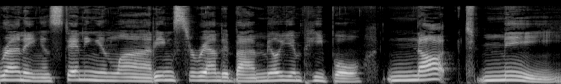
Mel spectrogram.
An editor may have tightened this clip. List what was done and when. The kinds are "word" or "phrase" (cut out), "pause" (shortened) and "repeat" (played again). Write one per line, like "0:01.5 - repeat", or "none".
0:01.5 - word
0:03.8 - pause

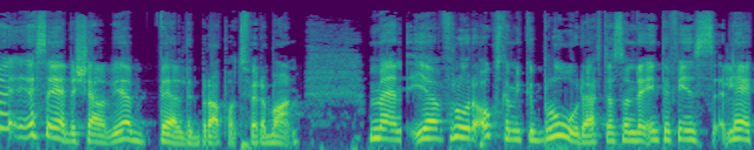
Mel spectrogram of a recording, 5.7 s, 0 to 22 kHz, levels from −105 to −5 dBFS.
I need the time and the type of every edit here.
0:03.0 - word
0:03.8 - word

